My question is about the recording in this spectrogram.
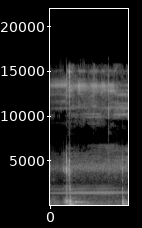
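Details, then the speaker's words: Old AN/PDR-20 radiation survey meter, power switched on: a couple of switching clicks, then a thin steady high buzz from the internal vibrator power supply; vibrator supply starting and running normally. "you plug it in and the vibrator on that it's a vibrating supply in here so yeah this gets better"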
